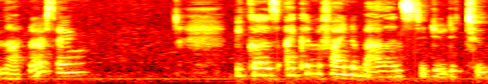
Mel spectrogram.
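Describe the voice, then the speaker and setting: A woman speaks with a Trinidadian accent at a medium pitch and fairly slow pace. Her pitch swings very widely, with vocal fry. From Trinidad, Sangre Grande. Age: 40s. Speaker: job applicant. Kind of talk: mock job interview presentation. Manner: formal.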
